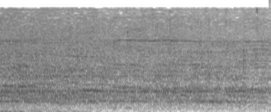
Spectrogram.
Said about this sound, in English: Here comes the commissioner. Quiet, everybody. Here we go. Here we go. The first round right now. Serious draft business. They're booing him. He's getting booed.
